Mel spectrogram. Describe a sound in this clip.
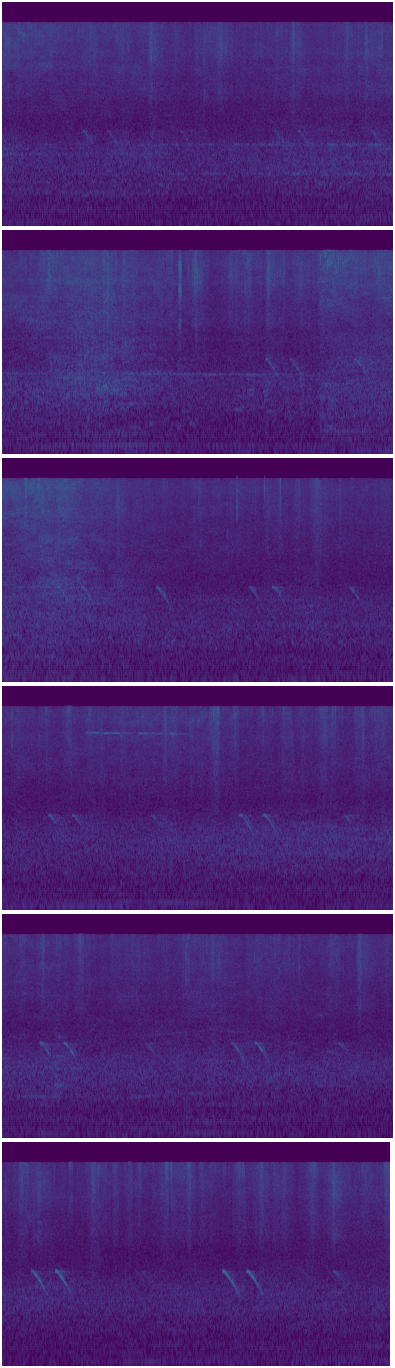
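A pedestrian crossing signal chirps over and over.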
